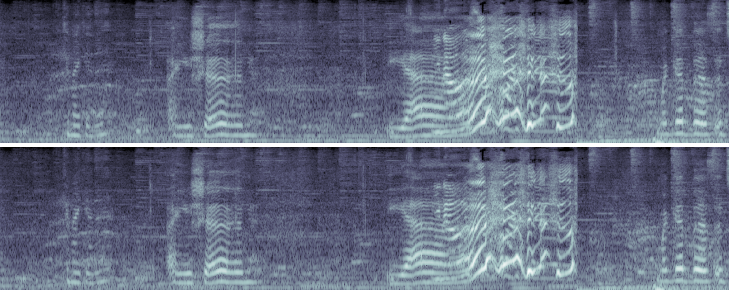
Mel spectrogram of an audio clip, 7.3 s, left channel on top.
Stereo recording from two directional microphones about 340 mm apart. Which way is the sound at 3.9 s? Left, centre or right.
Centre.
